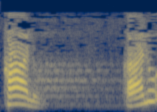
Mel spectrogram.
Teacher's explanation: القاف من اعلى حروف التفخيم وبعدها الف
